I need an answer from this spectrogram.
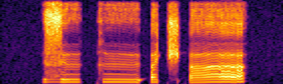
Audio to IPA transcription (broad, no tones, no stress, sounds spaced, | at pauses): z ɨː k ɨː ʔ ɐ t͡ʃ ʔ ɐ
